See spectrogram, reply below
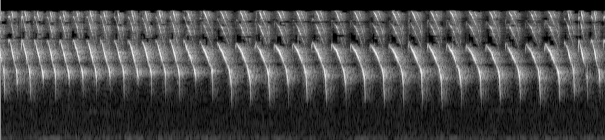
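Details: Canary song used as a lure to make other canaries sing in reply: a rapid, steady run of high, downward-sweeping notes, about three per second-and-a-half, forming a fast rolling trill throughout.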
